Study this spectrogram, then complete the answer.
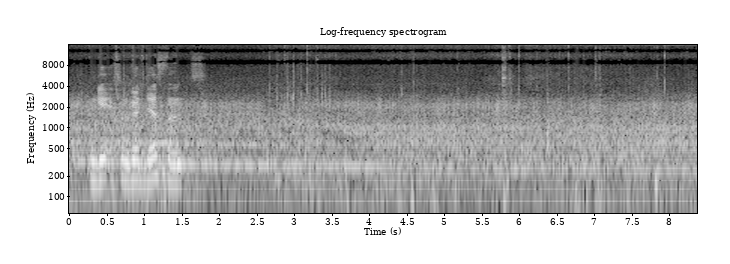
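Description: An electric bike's hub motor whines.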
